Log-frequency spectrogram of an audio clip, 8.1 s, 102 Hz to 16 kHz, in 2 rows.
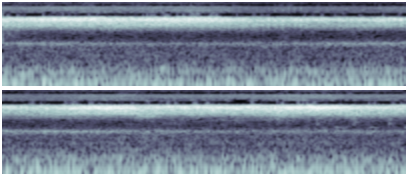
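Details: Brood X periodical cicadas in 2021, thousands in one tree in Fairfax, Virginia, forming a loud continuous shrill drone that swells and eases slightly over several seconds.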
